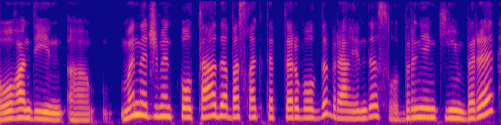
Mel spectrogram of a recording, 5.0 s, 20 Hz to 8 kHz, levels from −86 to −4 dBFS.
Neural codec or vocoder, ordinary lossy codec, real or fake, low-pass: codec, 16 kHz, 8 kbps, FunCodec, trained on Chinese and English, 25 frames a second; none; fake; none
